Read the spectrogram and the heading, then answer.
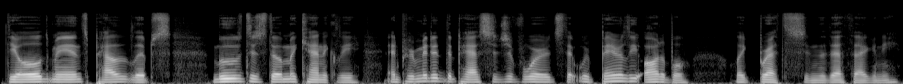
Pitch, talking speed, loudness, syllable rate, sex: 115 Hz, 165 wpm, -19 LUFS, 5.5 syllables/s, male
